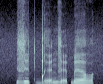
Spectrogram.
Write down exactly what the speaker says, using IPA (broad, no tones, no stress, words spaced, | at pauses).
zɪt ɡ͡ǃɛ̰nzɛ̰ ɓɛlˠ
